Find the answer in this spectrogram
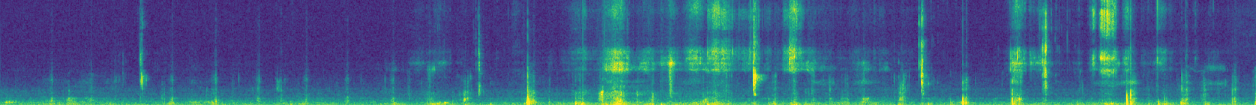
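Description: Close-up chewing of fresh grapes: wet crunches and mouth clicks. It is fairly quiet for the first few seconds, then the crunching starts about six seconds in and comes in irregular bursts to the end.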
